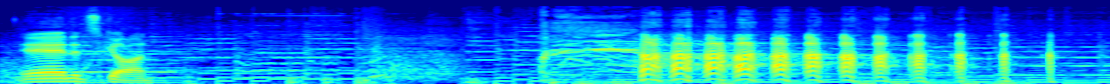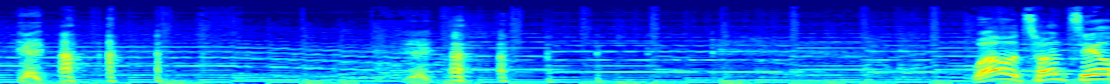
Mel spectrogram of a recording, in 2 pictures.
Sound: laughs

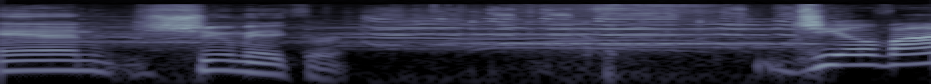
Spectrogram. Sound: audience cheers

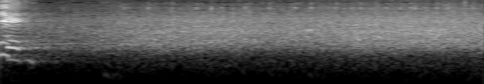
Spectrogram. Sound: audience laughing

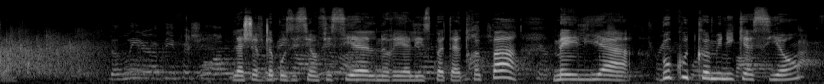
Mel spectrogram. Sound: applause

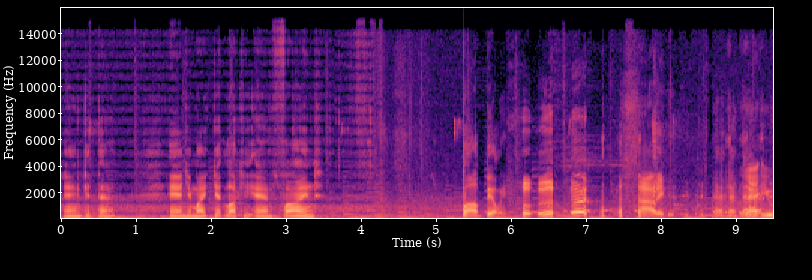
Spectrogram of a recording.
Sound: chuckle

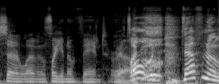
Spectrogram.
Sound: gasps

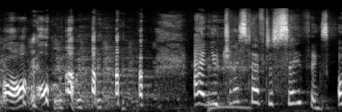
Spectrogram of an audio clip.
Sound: laughs; audience laughing

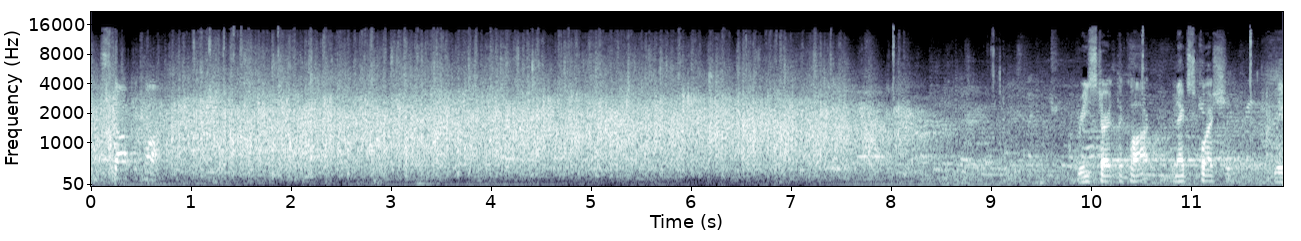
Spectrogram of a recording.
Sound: applause

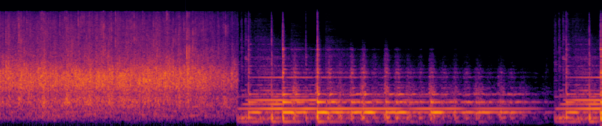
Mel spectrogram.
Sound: applause

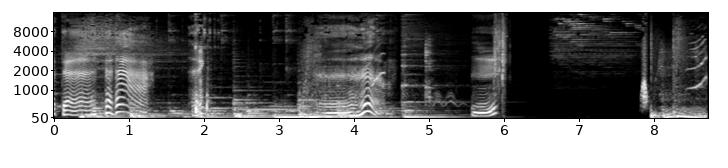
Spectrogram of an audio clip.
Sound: cracks fingers

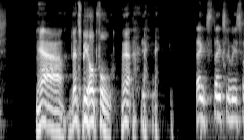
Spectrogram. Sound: laughs

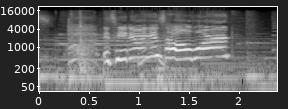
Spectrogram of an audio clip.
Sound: gasps

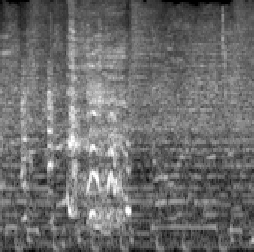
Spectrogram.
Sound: both laugh

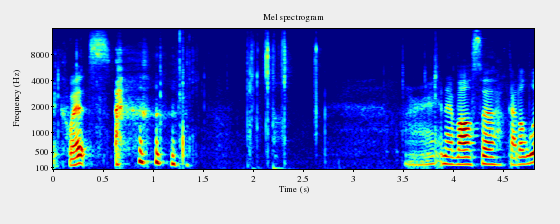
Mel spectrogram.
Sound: laughs

